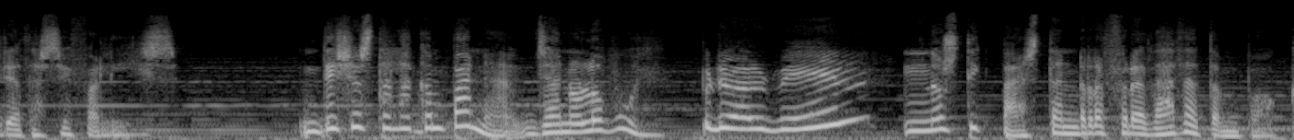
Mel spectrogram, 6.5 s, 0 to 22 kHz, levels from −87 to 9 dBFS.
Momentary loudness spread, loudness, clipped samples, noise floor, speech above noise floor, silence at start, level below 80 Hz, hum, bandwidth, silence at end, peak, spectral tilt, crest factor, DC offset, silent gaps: 8 LU; -19 LUFS; under 0.1%; -39 dBFS; 20 dB; 0 s; -40 dBFS; none; 11.5 kHz; 0 s; -6 dBFS; -6 dB/octave; 14 dB; under 0.1%; none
